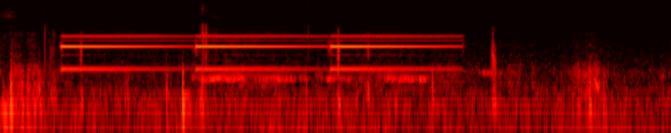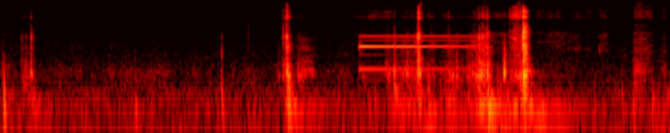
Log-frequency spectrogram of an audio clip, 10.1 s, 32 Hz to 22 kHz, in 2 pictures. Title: Kia Cee'd II 1.4 100 KM no crank no start new battery wtf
